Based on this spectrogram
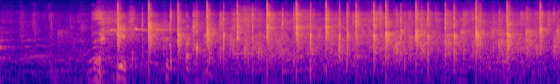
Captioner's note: applause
